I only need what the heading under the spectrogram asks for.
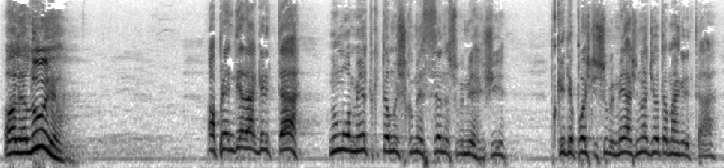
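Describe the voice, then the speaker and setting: A man preaching a fervent sermon as pastor, often shouting. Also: extremely high pitch, fairly even intonation, moderate pace, creaky, slightly rough.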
